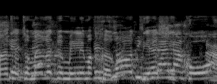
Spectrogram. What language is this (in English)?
Hebrew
